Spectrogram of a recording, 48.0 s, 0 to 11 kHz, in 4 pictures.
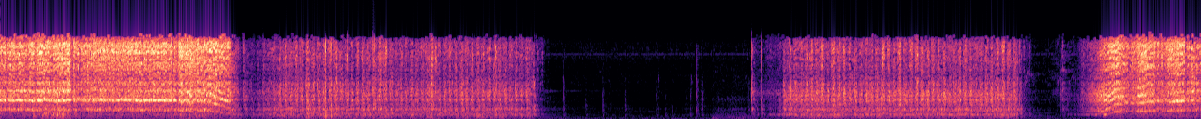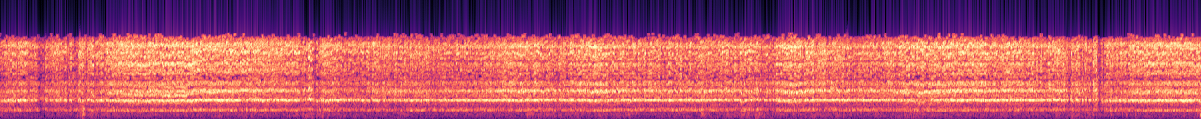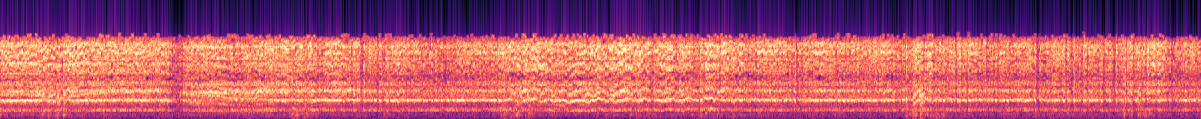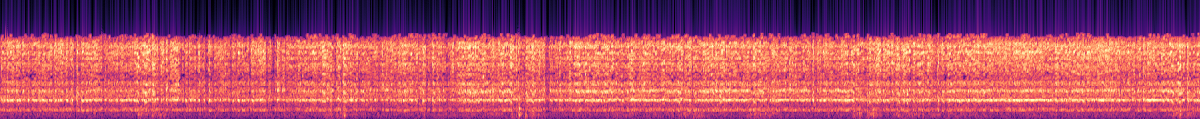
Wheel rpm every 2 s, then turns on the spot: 230, 60, 40, 0, 50, 90, 230, 230, 230, 230, 230, 230, 220, 220, 230, 230, 230, 230, 230, 230, 230, 230, 230, 230.
2-6 8-10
